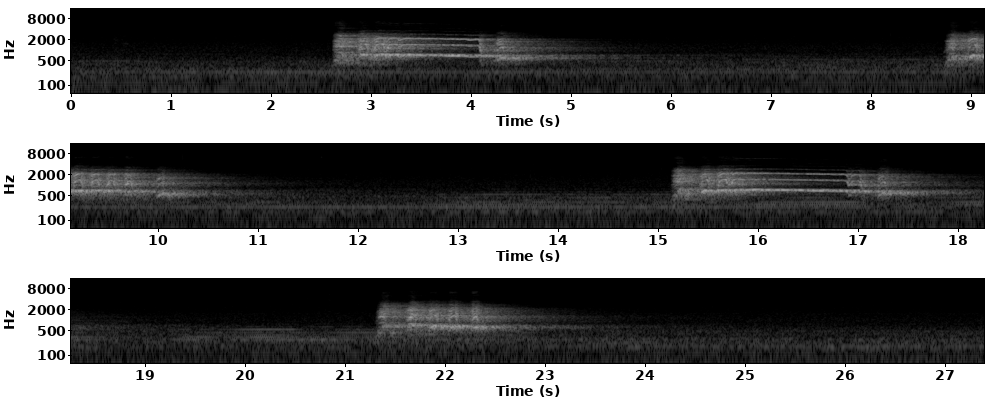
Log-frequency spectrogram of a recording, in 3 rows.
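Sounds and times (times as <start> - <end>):
coyotes howling and yipping: 2.6 - 5.5, 8.8 - 11.0, 15.1 - 18.4, 21.3 - 23.4.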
